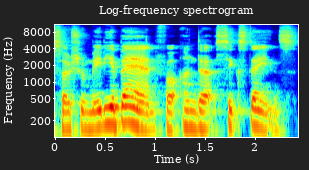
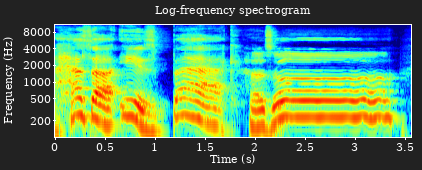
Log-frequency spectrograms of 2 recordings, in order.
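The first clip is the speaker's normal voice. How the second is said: slow, drawn-out, higher welcome cry; playful fanfare; 6 semitones higher, much slower than usual. Pretend. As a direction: stretch the name out like a cheer. Hailing a returning regular viewer.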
